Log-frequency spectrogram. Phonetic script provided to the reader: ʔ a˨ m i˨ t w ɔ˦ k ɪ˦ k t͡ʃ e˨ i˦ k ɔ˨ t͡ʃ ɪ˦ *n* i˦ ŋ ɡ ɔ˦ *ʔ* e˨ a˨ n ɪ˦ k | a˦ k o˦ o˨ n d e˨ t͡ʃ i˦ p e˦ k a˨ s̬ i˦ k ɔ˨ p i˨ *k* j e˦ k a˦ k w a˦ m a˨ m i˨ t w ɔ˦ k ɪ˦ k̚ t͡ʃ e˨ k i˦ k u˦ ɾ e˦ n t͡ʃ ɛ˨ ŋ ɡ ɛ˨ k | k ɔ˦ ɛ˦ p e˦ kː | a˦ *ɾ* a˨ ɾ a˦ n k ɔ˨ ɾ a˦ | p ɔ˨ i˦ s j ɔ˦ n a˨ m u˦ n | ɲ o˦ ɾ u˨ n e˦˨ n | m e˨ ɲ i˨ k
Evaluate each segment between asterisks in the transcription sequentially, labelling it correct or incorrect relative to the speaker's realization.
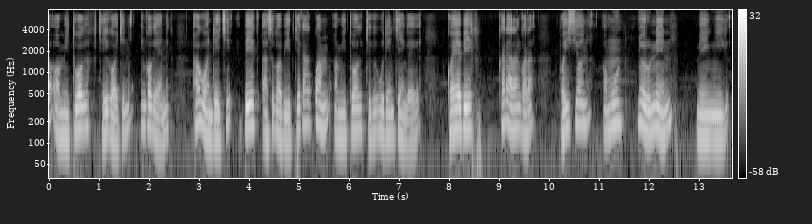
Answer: correct, incorrect: k, incorrect: t, correct

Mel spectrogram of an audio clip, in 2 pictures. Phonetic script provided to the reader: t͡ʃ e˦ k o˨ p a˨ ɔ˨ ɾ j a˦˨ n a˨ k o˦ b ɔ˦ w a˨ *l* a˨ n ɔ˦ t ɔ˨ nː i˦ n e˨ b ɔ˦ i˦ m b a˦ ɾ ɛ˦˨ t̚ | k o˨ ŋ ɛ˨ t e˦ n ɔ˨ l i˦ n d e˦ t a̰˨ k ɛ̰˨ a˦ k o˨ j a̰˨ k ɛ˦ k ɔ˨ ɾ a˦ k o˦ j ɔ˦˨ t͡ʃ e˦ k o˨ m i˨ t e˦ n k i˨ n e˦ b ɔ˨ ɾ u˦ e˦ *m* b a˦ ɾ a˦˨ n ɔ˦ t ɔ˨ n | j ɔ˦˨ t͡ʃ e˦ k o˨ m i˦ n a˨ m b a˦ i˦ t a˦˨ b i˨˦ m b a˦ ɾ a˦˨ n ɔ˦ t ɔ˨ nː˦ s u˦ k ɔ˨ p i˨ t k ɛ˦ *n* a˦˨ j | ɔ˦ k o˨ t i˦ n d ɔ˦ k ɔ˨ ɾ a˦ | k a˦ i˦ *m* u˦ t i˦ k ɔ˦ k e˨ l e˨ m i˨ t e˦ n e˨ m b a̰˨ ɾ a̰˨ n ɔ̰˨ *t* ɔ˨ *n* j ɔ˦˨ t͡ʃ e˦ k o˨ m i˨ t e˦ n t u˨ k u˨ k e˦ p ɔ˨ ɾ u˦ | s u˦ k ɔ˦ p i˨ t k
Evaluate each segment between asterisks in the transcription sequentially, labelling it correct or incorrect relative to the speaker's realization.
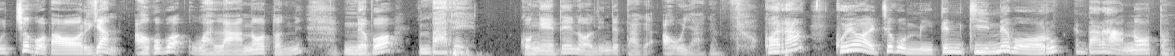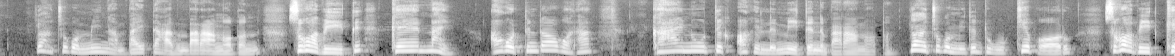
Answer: correct, correct, correct, incorrect: n, correct, correct

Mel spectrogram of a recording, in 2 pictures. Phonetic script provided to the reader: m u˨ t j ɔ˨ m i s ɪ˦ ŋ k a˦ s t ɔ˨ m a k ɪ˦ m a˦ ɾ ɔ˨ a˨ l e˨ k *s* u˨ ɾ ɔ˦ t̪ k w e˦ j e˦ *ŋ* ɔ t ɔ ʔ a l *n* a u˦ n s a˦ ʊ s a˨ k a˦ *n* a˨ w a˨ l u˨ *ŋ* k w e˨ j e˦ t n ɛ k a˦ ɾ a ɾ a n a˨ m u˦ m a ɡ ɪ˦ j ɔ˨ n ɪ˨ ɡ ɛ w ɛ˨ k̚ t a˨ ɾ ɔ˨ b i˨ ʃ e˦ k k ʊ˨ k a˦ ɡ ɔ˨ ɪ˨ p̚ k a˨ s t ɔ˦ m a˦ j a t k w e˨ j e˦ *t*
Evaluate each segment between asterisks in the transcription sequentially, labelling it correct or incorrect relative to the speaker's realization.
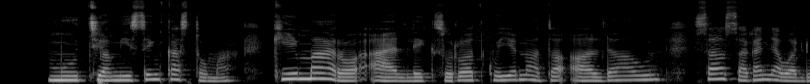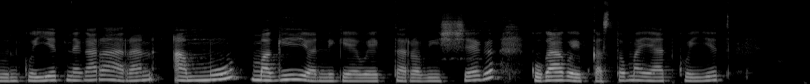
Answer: correct, incorrect: n, incorrect: d, incorrect: ɲ, incorrect: n, correct

